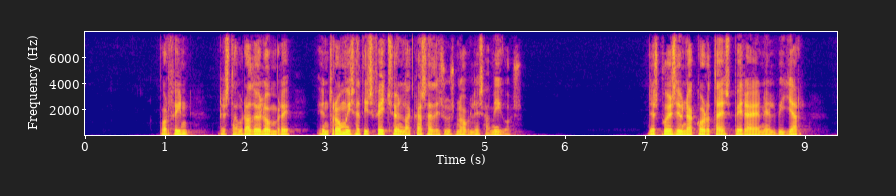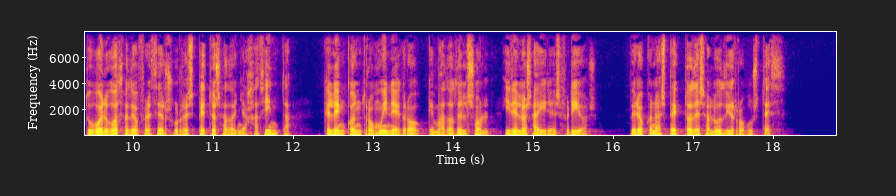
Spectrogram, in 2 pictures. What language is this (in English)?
Spanish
